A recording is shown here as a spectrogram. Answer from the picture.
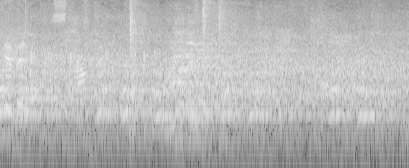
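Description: A dog yipping and barking in many short, high calls, over a background of voices.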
